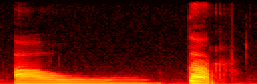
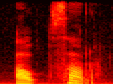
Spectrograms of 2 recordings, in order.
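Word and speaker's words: awtsar: Porque la palabra hebrea para gobierno es la palabra autar, autzar. Es A-W-T-S-A-R. Es medio complicado para pronunciar.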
